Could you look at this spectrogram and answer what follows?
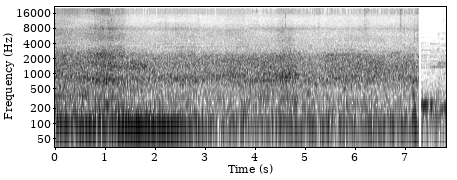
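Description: Traffic rumbles steadily near a parking area by Corniche Beach in Abu Dhabi as a car approaches, a loud continuous roadway drone with wind that cuts off abruptly at the end.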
